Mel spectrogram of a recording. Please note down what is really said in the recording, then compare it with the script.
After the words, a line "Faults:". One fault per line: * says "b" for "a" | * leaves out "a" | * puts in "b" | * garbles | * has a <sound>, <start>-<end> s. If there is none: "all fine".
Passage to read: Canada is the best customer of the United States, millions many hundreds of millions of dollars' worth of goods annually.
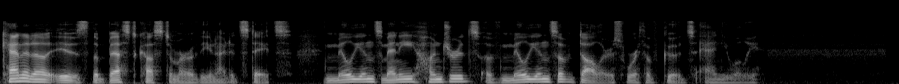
Canada is the best customer of the United States, millions many hundreds of millions of dollars' worth of goods annually.
Faults:
all fine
